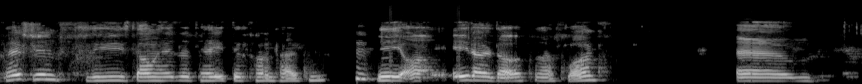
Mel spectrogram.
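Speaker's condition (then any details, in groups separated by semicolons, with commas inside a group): Cerebral palsy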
